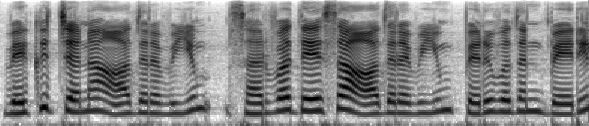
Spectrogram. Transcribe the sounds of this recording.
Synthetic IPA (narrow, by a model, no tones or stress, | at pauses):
ʋɛɣɯd͡ʒɐnɐaːðɐɾɐʋɐjɯmsɐɾʋɐðeːsɐaːðɐɾɐʋɪjɯmpɛɾɯʋɐðɐnpeːɾɪ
